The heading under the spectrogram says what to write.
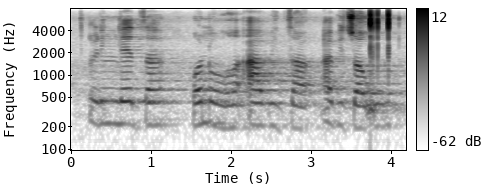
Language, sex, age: Venda, female, 18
